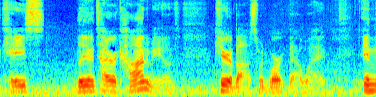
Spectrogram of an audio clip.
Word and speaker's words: Kiribati: Oh, he mentioned the corruption that was pretty endemic within Kiribati, now, or Kiribati, I should pronounce it correctly.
